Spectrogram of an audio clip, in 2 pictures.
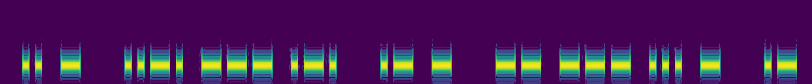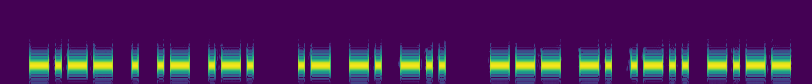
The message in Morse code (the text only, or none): IT FOR AT MOST A YEAR AND ONLY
